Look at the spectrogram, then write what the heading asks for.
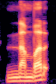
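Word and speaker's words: ニ: चलिए इसी मोमेंटम को बनाए रखते हैं और देखते हैं कि लिस्ट में अगला नंबर कौन सा है।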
